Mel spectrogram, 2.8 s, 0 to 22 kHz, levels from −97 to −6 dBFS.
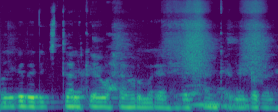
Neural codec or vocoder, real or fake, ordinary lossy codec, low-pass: none; real; none; none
